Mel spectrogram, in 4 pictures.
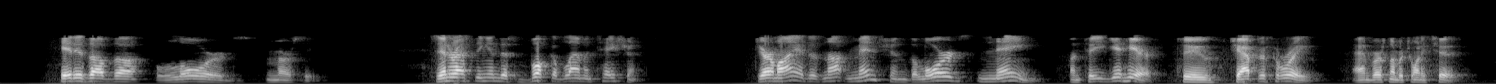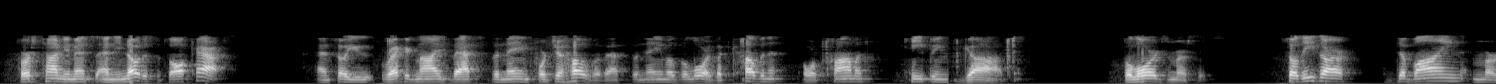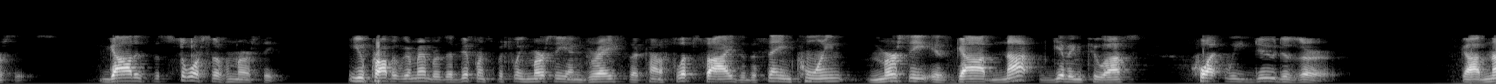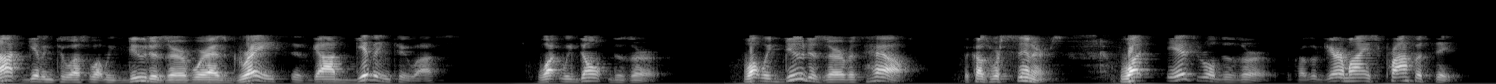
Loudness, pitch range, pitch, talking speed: -17 LUFS, 120-155 Hz, 135 Hz, 140 wpm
